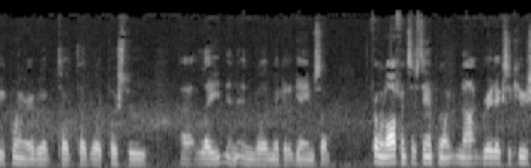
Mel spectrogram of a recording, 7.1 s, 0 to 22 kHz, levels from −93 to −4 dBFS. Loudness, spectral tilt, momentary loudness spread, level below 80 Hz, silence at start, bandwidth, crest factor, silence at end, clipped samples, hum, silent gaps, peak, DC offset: -25 LUFS; -4.5 dB/octave; 16 LU; -66 dBFS; 0 s; 16 kHz; 22 dB; 0 s; under 0.1%; none; none; -2 dBFS; under 0.1%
